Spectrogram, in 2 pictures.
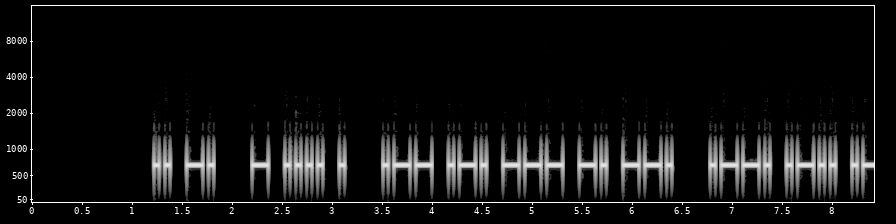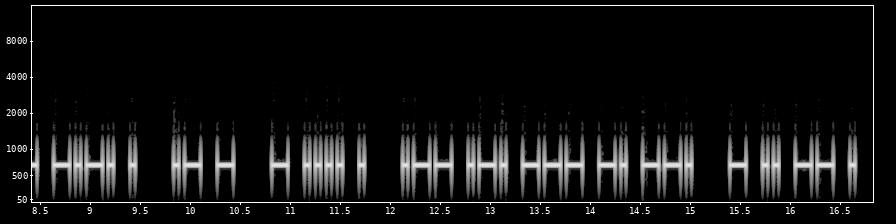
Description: Morse code, heard as a keyed tone, about 22 wpm, 700 Hz. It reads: IN THE WRONG PLACE AT THE WRONG TIME
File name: practice / 22wpm / Sets of 8 Words - 22wpm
